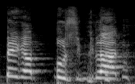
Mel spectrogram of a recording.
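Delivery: mock Jamaican accent. [name] mimics Chet's Jamaican catchphrase for the friends. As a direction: bark it in a hammed-up Jamaican patois. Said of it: "I'm gonna mimic what he says".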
